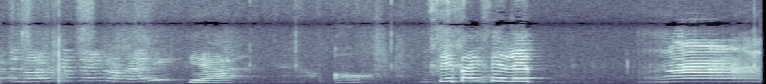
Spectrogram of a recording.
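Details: Siamese cat, indoors, loudly vocalising while excited as the owner comes home from work; several drawn-out harmonic meows, some rising and falling, alternating with a person talking to the cat.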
